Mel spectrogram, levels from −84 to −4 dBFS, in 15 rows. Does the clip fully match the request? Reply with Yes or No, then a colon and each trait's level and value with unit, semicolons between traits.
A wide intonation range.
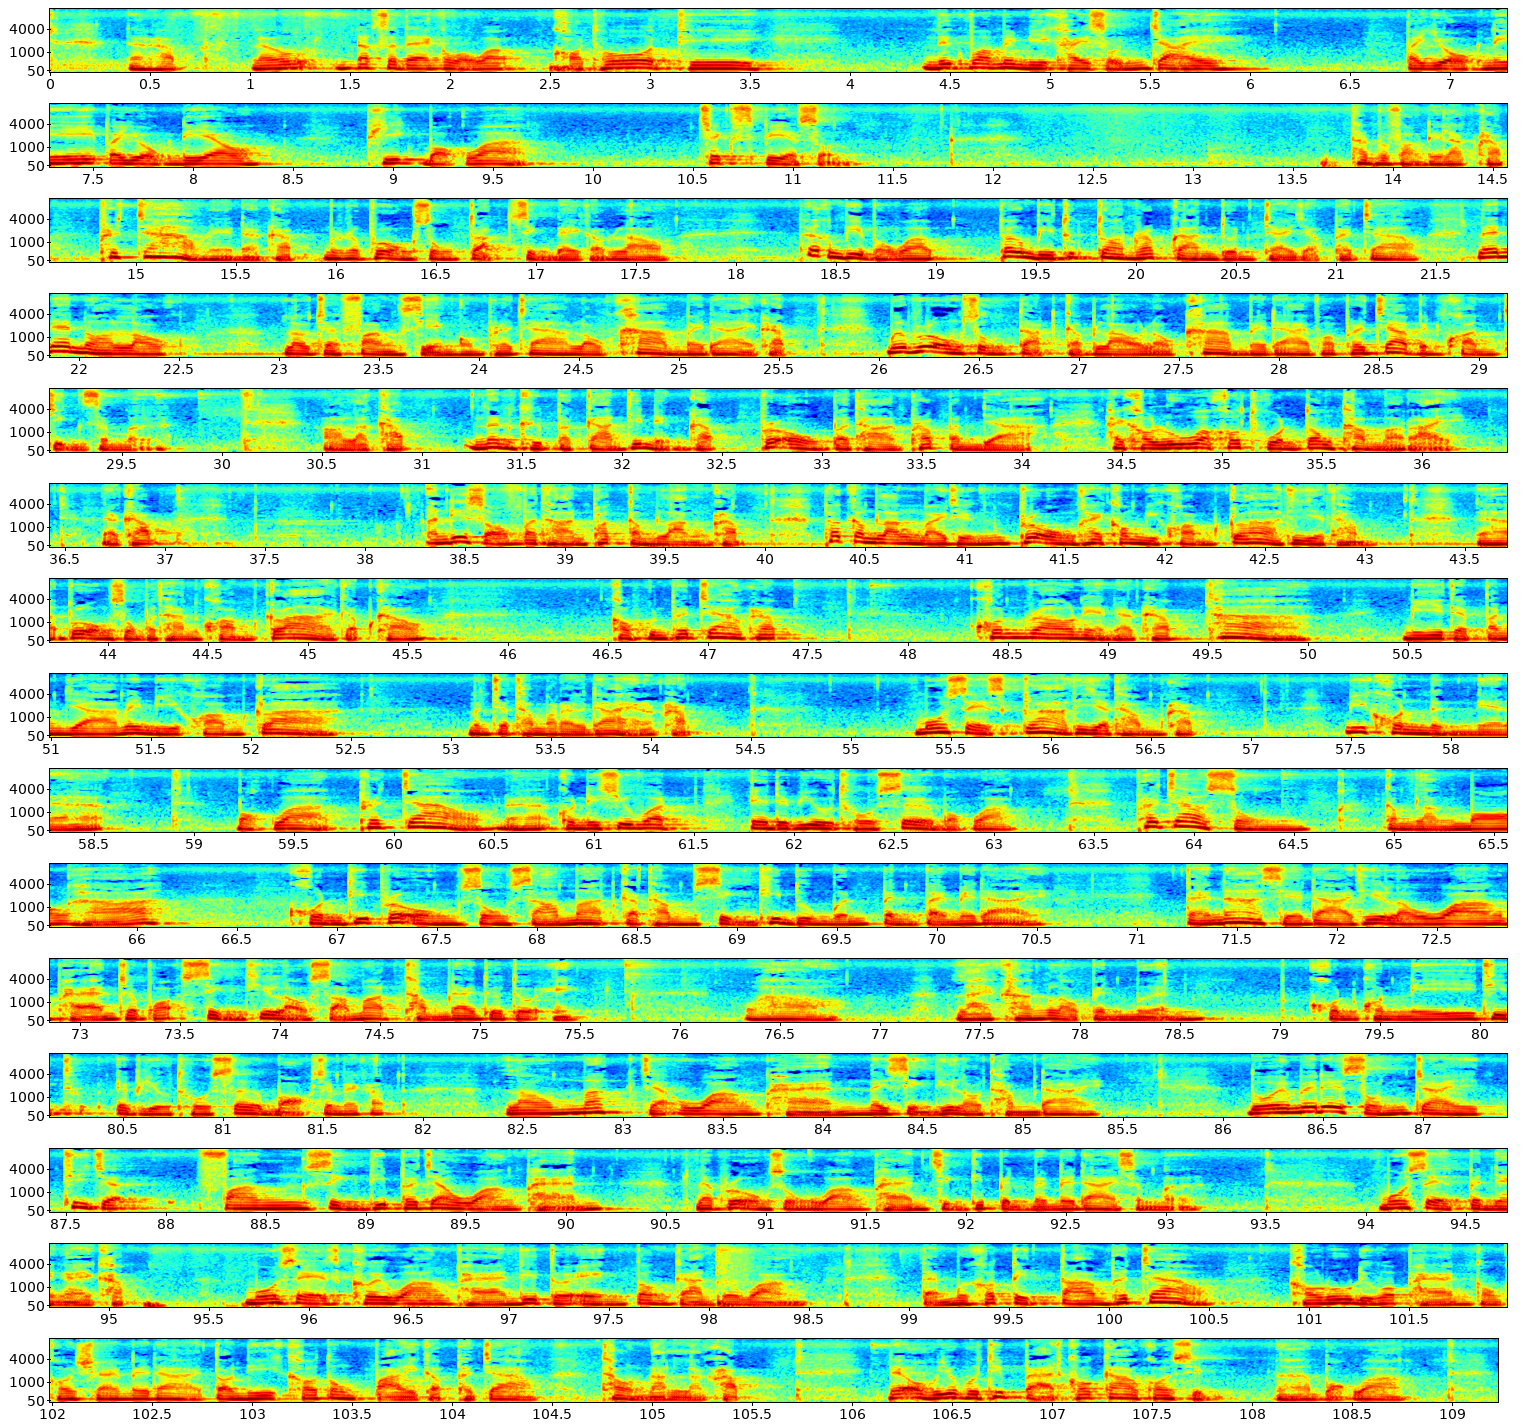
No: average, 4.6 semitones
